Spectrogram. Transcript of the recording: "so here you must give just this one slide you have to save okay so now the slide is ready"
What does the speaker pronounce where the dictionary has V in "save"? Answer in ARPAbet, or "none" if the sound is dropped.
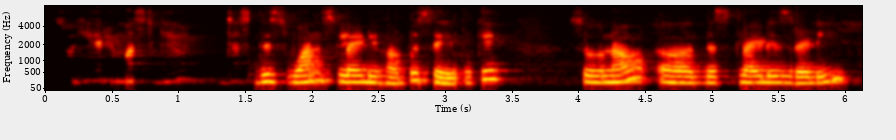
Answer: none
